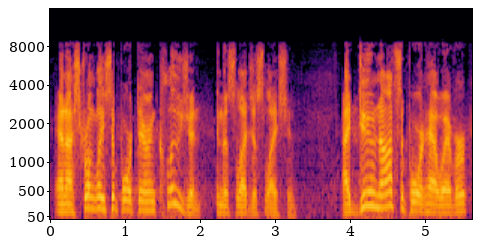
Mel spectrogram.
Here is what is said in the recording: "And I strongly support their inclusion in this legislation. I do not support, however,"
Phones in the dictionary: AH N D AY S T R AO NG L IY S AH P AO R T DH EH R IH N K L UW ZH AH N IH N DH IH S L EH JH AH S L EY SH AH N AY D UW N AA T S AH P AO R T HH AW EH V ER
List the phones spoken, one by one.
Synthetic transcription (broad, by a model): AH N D AY S T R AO NG L IY S AH P AO R T DH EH R IH N K L UW ZH AH N IH N DH IH S L EH JH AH S L EY SH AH N AY D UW N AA T S AH P AO R T HH AW EH V ER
